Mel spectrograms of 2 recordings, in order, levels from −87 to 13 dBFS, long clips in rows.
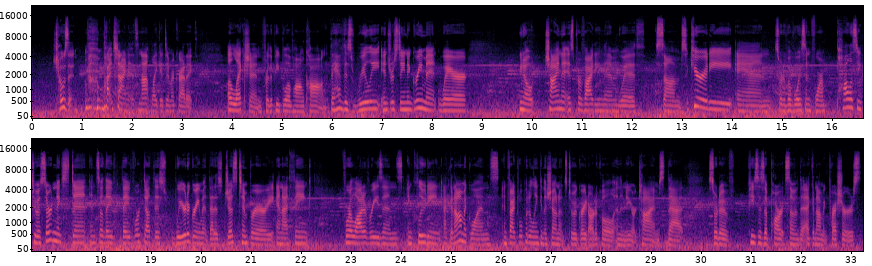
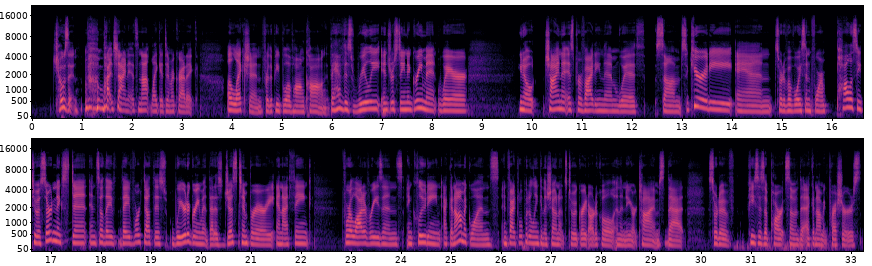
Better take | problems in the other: second | wind noise on the microphone; occasional gusts; 15 dB below the speech

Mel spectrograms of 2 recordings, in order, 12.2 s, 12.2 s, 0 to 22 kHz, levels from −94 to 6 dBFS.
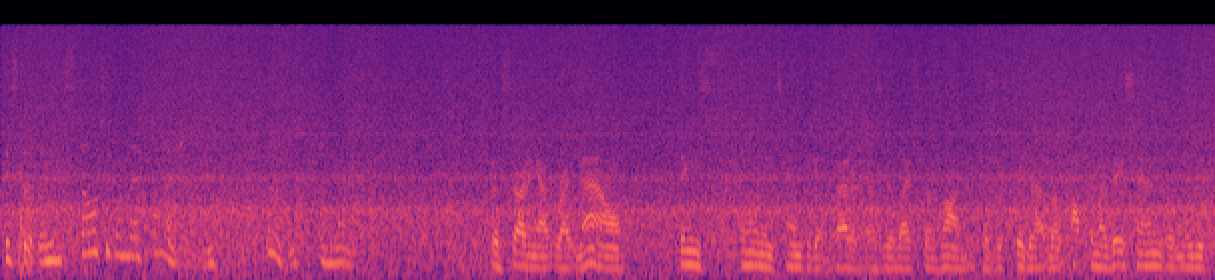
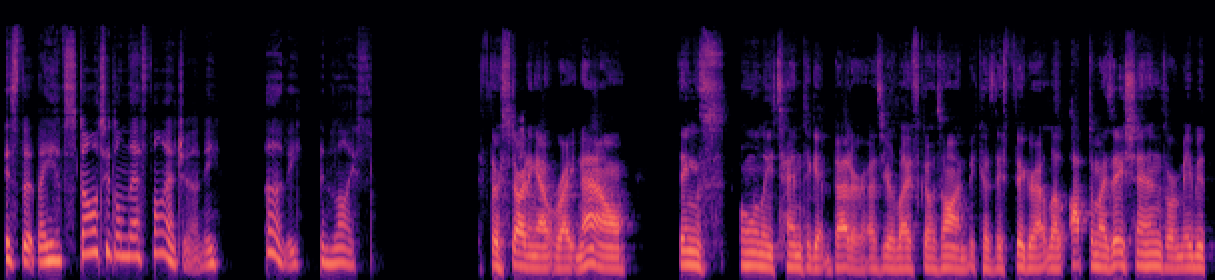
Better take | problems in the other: second | hiss; loud; throughout; 1 dB below the speech

